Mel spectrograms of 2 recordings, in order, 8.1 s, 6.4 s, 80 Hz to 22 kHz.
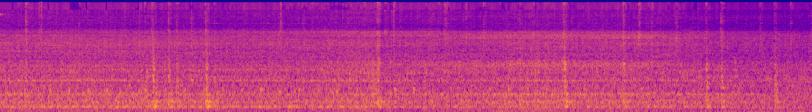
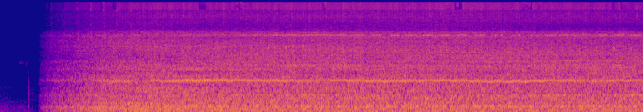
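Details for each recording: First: Mercedes W220, M112 E32 engine, 372,900 km, idle: light fairly even tapping about three times a second from belt-driven end; water pump had play and slight leaks, alternator bearings and water pump replaced, knock gone. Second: Mercedes W220 M112 E32, 372,900 km, after replacing alternator bearings and water pump to cure a knock: engine picks up into a steady, even idle with a faint constant high tone and no knock; healthy idle.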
